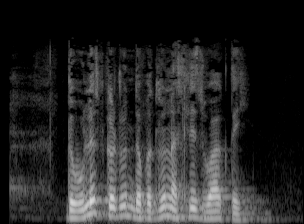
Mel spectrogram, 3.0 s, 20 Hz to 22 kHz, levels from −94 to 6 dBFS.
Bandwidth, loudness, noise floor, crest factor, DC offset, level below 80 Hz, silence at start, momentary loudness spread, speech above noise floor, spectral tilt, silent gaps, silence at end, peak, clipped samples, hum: 9.8 kHz; -23 LUFS; -59 dBFS; 18 dB; under 0.1%; -68 dBFS; 0.65 s; 7 LU; 37 dB; -7 dB/octave; none; 0.6 s; -6 dBFS; under 0.1%; none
